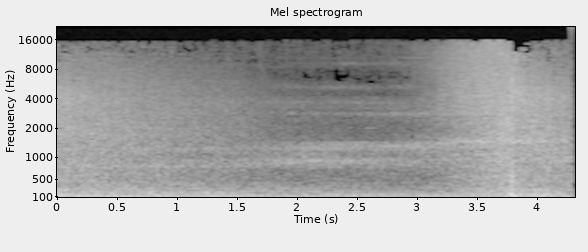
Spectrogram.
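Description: Wind rushing over the camera microphone of a motorcycle at road speed: a loud, steady low rumble of buffeting. Two surges of hiss come through, one at the start and one near the end.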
